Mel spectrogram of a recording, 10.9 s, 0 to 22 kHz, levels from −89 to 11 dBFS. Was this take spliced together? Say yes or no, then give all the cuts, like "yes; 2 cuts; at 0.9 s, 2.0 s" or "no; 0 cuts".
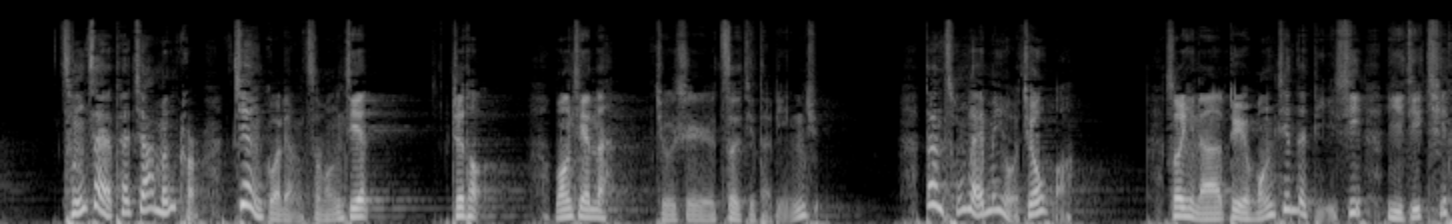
no; 0 cuts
